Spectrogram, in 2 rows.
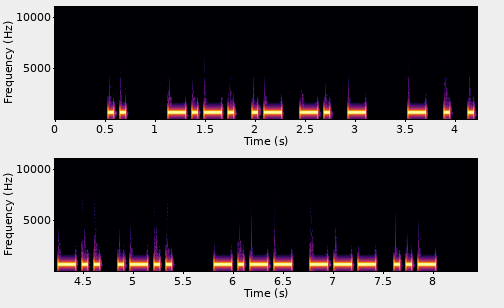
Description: Morse code, heard as a keyed tone, about 21 wpm, 700 Hz. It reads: I CANT TELL YOU
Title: Sets of 8 Words - 20wpm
